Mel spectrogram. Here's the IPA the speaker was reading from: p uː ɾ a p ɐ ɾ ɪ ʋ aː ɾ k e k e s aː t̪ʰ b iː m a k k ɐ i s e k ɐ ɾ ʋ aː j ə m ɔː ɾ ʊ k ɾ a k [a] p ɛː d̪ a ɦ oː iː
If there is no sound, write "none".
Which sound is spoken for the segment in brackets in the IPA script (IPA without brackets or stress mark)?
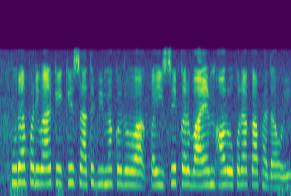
a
